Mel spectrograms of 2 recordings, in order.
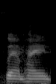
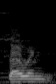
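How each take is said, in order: First: The word sounds like 'Sam-hain' with an m. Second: The word sounds like 'Sow-en' with no m. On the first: The speaker calls it wrong. "I've always called it Samhain" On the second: The speaker calls it right. "the supposed correct pronunciation of what's spelled Samhain is Sowen"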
